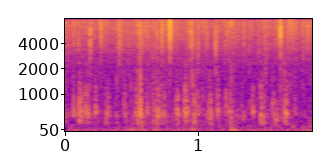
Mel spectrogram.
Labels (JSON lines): {"label": "biophony, sea urchins (Echinidae)", "recorder": "SoundTrap 600 or HydroMoth"}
